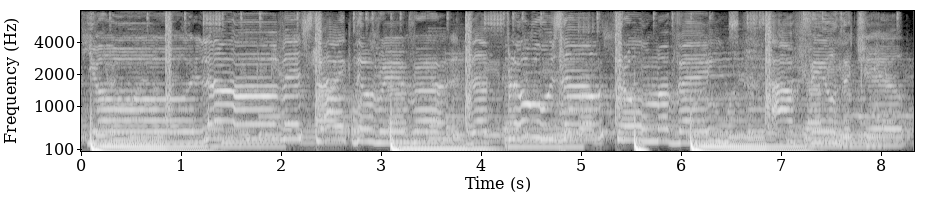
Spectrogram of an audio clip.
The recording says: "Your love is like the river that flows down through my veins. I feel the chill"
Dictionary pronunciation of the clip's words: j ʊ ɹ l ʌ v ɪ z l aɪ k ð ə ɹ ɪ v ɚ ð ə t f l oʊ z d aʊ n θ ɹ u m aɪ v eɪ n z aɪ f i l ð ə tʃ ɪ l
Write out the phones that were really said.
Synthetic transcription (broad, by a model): j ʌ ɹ l ʌ v ɪ z l aɪ k ð ə ɹ ɪ v ɚ ð ə t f l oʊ z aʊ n θ ɹ u m aɪ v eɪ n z aɪ f i l ð ə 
